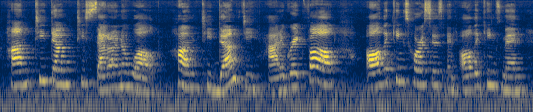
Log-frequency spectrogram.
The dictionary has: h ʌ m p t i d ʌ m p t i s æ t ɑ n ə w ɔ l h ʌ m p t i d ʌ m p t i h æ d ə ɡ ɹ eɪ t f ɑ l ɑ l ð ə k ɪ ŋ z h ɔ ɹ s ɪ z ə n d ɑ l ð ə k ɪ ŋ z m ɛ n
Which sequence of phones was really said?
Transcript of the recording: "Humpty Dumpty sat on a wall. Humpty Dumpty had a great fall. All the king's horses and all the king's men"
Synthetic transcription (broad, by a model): h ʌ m t i d ʌ m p t i s æ t n ə w ɔ l h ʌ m t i d ʌ m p t i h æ d ə ɡ ɹ eɪ t f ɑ l ɑ l ð ə k ɪ ŋ z h ɔ ɹ s ɪ z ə n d ɑ l ð ə k ɪ ŋ z m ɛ n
